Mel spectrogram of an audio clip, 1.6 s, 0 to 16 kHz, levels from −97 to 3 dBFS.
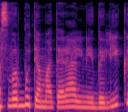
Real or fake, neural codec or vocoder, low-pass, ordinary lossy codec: real; none; 14.4 kHz; Opus, 64 kbps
